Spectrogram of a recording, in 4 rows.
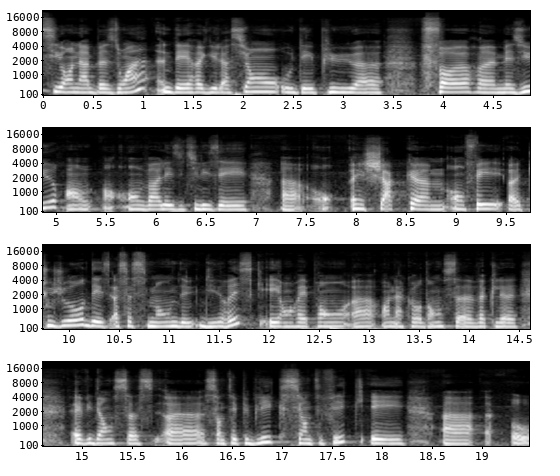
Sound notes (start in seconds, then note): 1.1 speaking French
